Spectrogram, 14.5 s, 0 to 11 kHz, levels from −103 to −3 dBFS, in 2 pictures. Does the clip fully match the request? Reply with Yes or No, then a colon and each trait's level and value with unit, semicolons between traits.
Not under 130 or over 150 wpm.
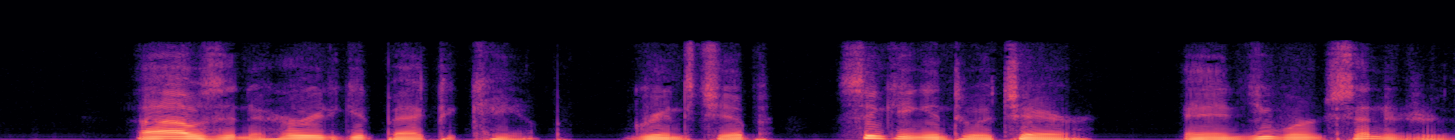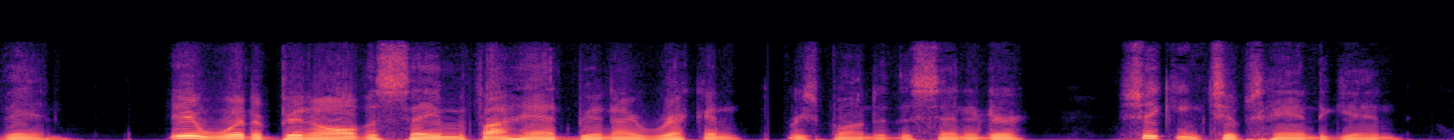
No: average, 175 wpm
